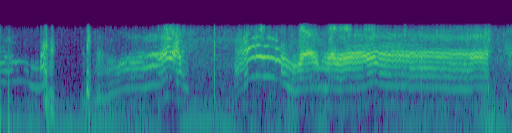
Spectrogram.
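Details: Fat domestic cat, angry, letting out long moaning yowls that rise and fall in pitch, a few short sharp cries at first, then a sustained wailing growl-like caterwaul lasting several seconds, with a constant low hum underneath.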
